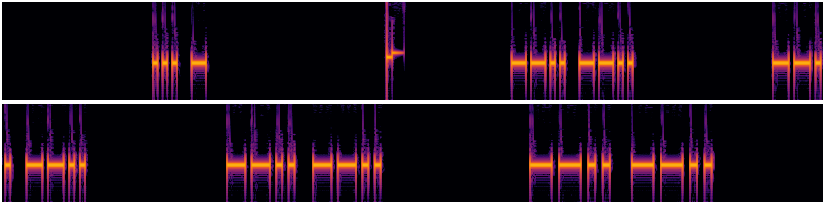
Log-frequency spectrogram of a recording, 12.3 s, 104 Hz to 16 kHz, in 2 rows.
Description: Morse code, heard as a keyed tone, about 31 wpm, 700 Hz. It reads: ST ZZ ZZ ZZ ZZ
